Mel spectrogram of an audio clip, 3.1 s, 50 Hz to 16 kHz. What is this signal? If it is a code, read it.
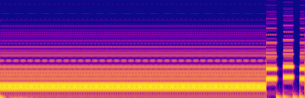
Dial tone (North America), 350 + 440 Hz, with noise.
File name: Misc / SoundEffects / Dial Tone T001.mus MOS6581R3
